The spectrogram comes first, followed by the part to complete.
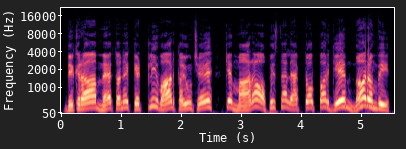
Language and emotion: Gujarati, angry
